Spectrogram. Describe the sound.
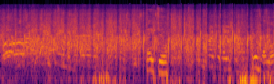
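Sustained audience applause for scholarship winners at a scholarship event, a dense, steady wash of clapping at full loudness throughout, with a voice briefly speaking over it near the end.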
